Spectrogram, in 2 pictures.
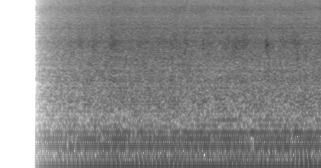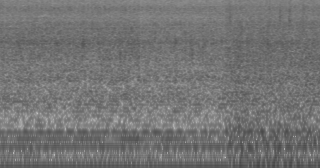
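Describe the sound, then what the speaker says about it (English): An AirCam aircraft heard from on board in flight, with a loud, steady propeller and engine drone that starts abruptly and holds constant, a broad roar with strong low rumble throughout. "And the AirCam aircraft is just the way to see it."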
